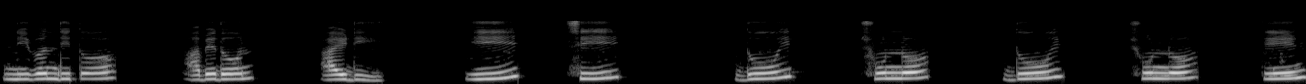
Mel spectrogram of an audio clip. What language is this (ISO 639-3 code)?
ben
